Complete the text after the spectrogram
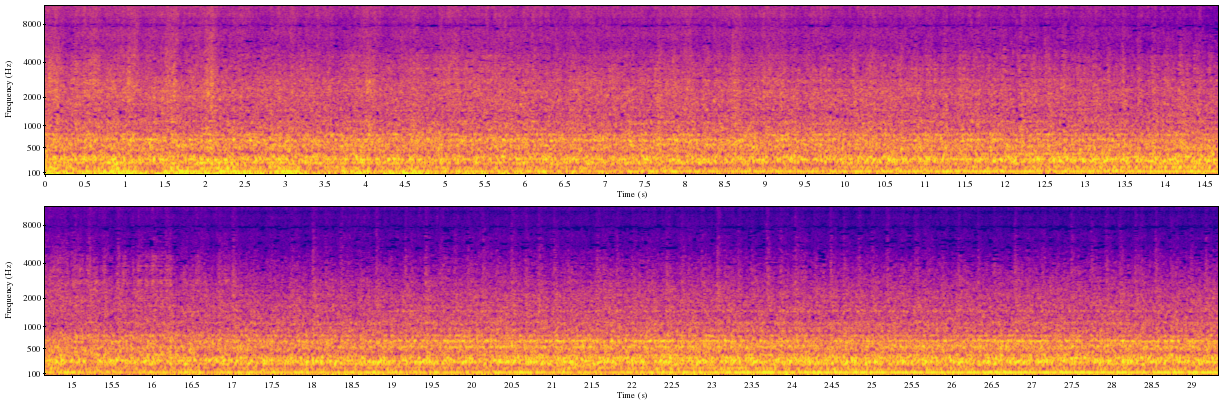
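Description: A washing machine drum spins with a steady low hum and whir.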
